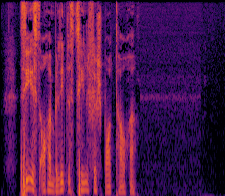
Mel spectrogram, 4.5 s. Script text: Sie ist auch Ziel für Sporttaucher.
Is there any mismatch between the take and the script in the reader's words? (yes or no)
yes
